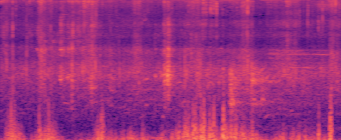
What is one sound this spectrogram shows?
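A small child's bare feet patter softly on dirt.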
